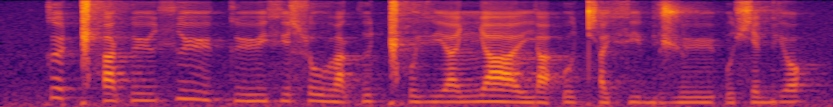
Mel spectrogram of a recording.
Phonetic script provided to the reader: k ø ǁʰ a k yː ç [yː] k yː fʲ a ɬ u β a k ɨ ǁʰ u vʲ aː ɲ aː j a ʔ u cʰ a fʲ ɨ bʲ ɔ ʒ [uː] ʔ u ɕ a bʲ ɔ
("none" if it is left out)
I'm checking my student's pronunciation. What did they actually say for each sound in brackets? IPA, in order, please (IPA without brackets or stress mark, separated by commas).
yː, yː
